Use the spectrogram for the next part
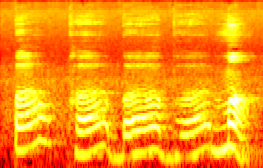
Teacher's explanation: ओष्ठव्यंजने कोणती आहेत बघा. ज्यांचा उच्चार दोन्ही ओठांच्या साहाय्याने केला जातो त्या व्यंजनांना ओष्ठव्यंजने असे म्हटले जाते.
